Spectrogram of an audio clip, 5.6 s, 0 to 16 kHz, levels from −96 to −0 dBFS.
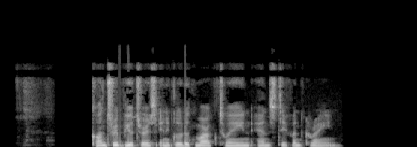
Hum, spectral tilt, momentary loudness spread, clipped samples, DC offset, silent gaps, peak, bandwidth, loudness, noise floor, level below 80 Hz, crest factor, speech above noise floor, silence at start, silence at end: none; -4 dB/octave; 10 LU; under 0.1%; under 0.1%; 0.75-1.22 s; -8 dBFS; 9.6 kHz; -26 LUFS; -54 dBFS; -62 dBFS; 20 dB; 28 dB; 0.3 s; 1.05 s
